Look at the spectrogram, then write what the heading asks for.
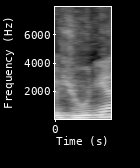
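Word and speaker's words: union: अब देखिए होता क्या है, यूनियन, तो यूनियन में हम हिंदी का प्रोनाउंसिएशन पे ध्यान देंगे।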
